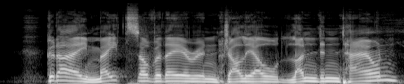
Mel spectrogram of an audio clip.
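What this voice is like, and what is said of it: Mock British accent drifting Australian. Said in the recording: “testing out my my British accent ... I thought it sounded more Australian than anything ... started off Australian and then it ended British”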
